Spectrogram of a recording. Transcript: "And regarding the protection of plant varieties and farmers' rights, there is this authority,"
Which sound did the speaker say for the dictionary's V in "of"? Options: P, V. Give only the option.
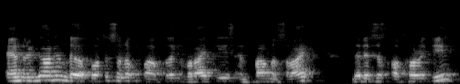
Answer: P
